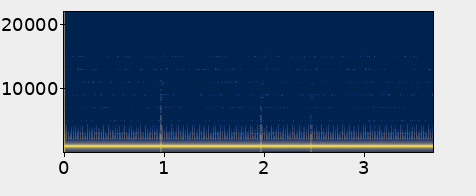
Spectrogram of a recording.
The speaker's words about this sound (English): All right. That was a very long beep, everyone. What could we have been talking about? Was it offensive things being said, or was it something we don't want you to hear?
